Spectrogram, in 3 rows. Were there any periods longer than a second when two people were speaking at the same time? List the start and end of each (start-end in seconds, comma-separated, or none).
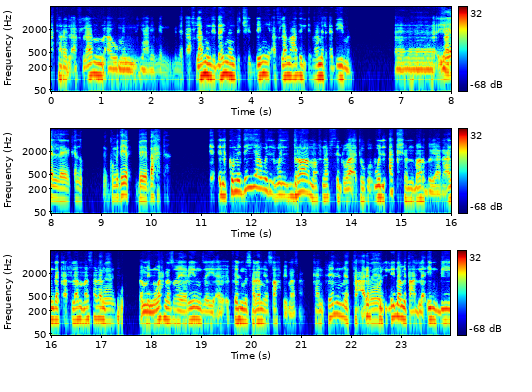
none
